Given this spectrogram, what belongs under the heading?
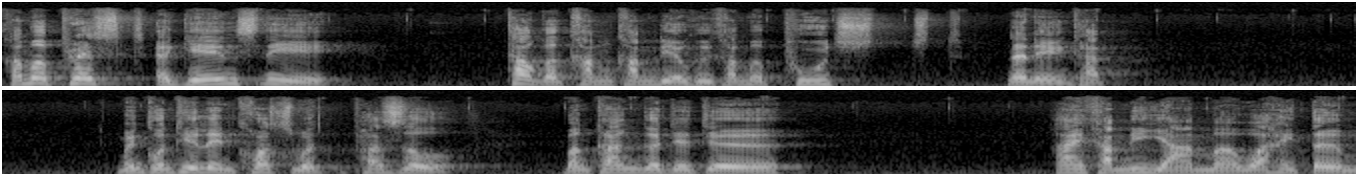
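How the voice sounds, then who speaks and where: A man lectures, pitched a bit higher than most men. He explains at an unhurried pace, repeats phrases and stretches out English words for clarity. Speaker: English exam tutor. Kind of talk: recorded lecture.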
